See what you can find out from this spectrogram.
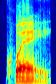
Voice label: "qua", American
